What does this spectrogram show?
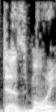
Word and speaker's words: Des Moines: And unless there's a teacher saying, no, it's pronounced Des Moines.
